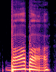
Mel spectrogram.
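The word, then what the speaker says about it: 八八: 88 is pronounced in Chinese Mandarin language as ba-ba, ba-ba to be precise, simulating the sound of the English language, bye-bye.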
